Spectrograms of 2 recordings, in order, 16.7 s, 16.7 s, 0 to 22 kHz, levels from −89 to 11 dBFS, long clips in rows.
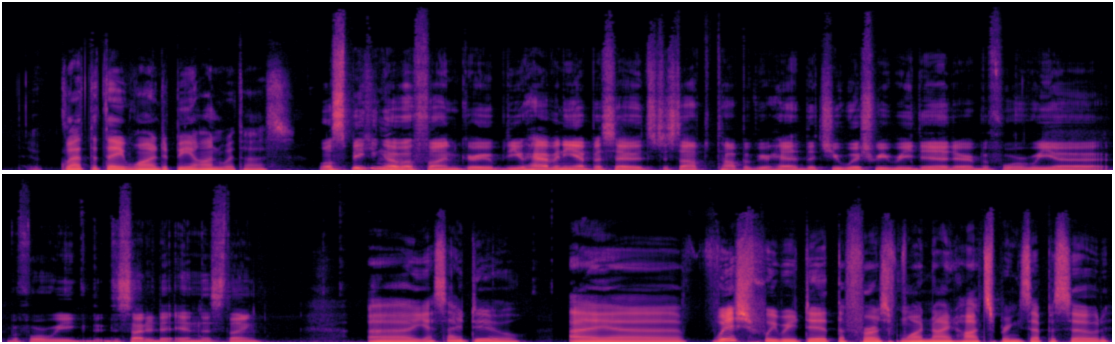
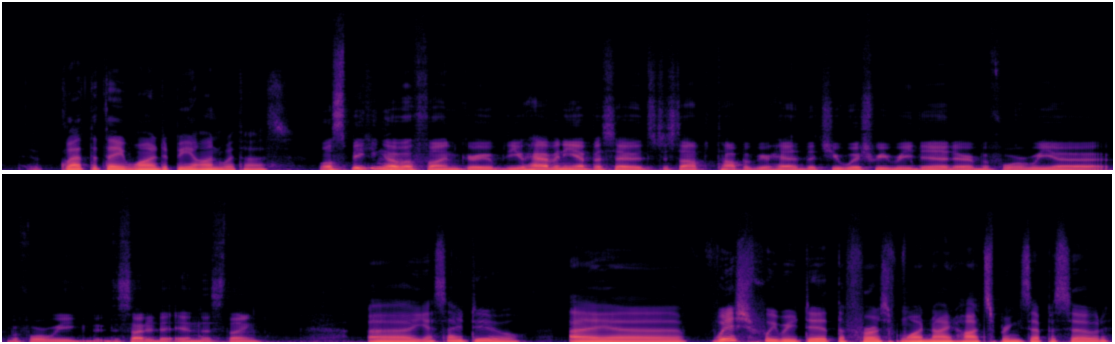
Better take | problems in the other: first | muffled; very; fading above 2.5 kHz

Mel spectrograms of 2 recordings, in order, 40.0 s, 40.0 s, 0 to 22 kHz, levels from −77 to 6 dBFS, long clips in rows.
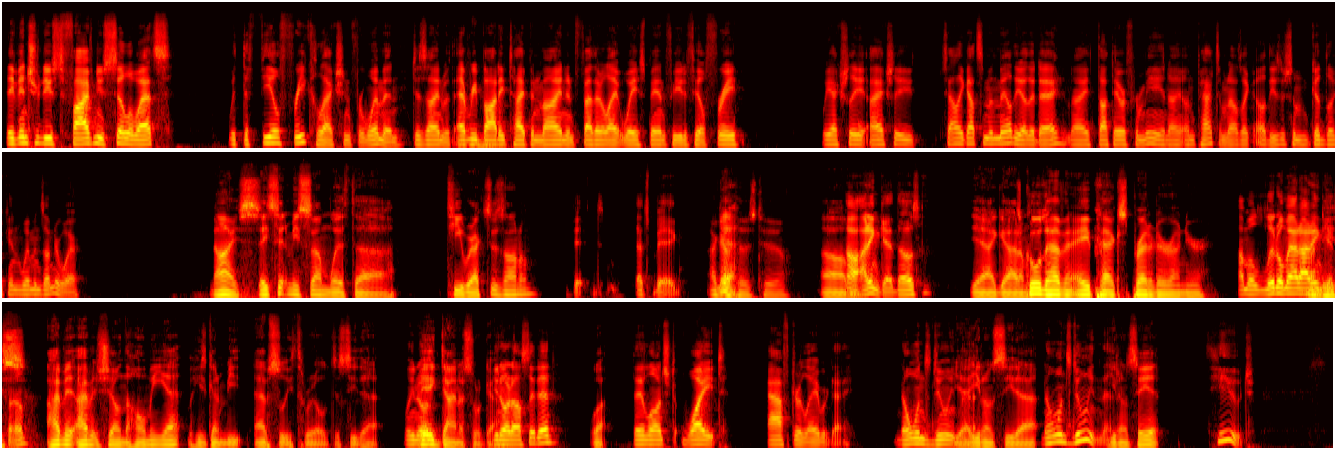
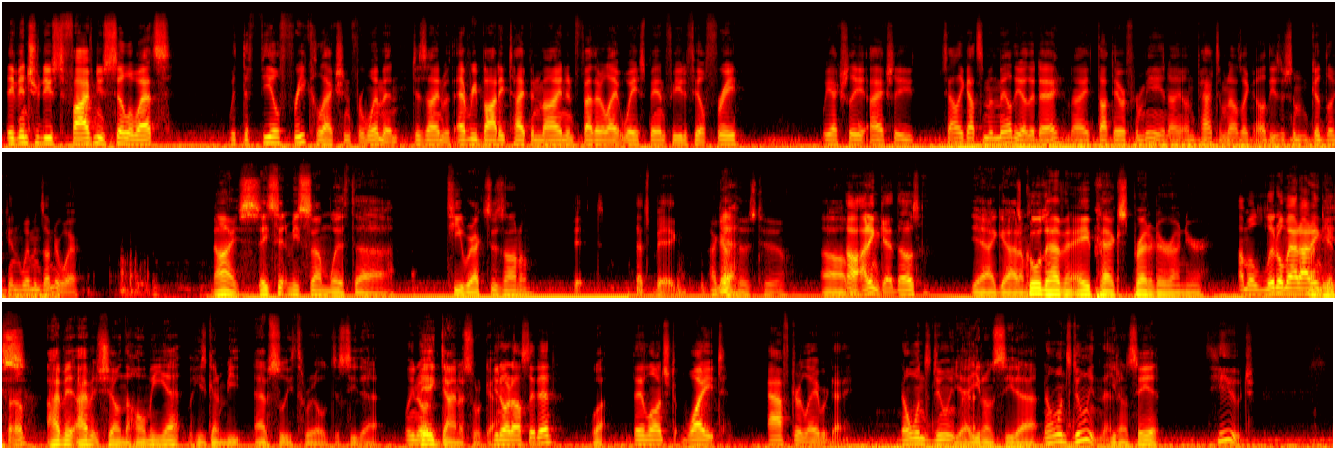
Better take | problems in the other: first | low rumble; faint; throughout; 25 dB below the speech

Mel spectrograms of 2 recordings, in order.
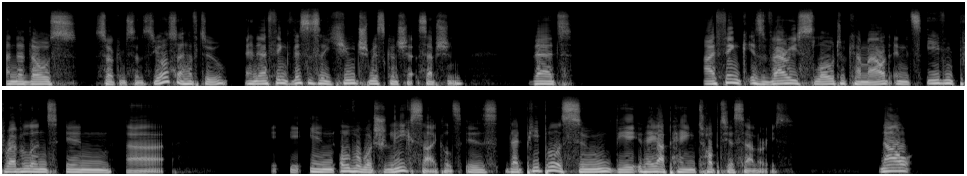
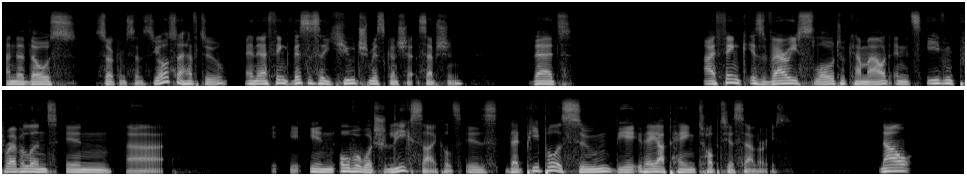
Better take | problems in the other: second | distortion; slight; 10 dB below the speech

